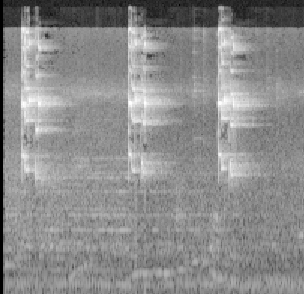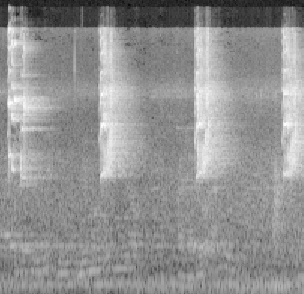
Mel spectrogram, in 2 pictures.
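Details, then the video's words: Lovebird, a fighter bird, giving harsh, loud, noisy screeching calls in short bursts roughly every one to one and a half seconds, with quiet background murmur between them. "Love Bird Fighter"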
